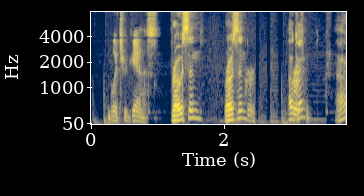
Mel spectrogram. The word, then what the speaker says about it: Rosen: I get called Rosenberg. Rosenberg. They add some extra syllables on there, huh?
